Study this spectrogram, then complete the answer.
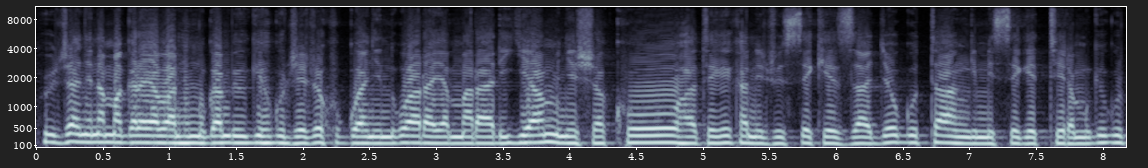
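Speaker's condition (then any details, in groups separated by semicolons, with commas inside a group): No condition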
